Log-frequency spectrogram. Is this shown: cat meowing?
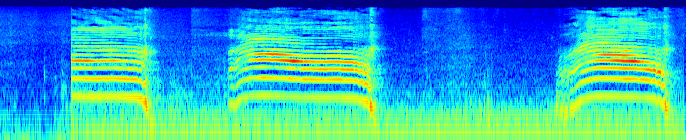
yes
